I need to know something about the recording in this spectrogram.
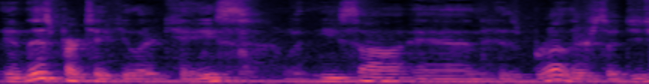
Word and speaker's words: Esau: And so I'm just going to tell you right now, I'm going to say Esau's name wrong during this lesson because whenever I come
